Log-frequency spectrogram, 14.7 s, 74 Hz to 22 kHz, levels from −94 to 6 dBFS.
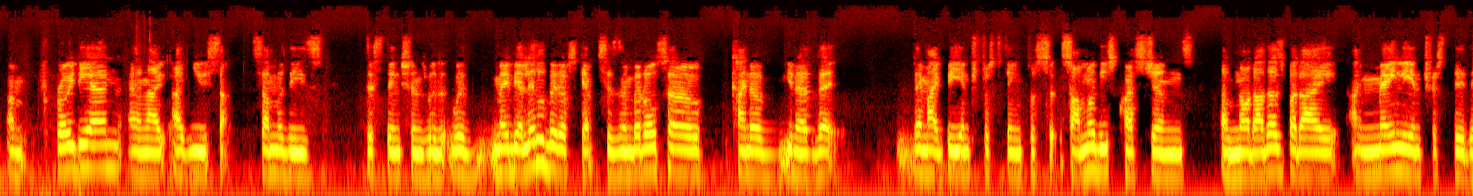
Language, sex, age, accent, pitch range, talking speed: English, male, 30-49, British, 125-140 Hz, 170 wpm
